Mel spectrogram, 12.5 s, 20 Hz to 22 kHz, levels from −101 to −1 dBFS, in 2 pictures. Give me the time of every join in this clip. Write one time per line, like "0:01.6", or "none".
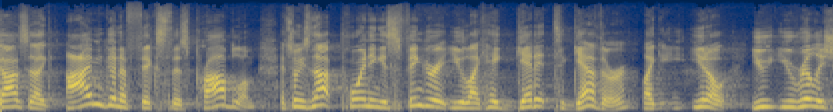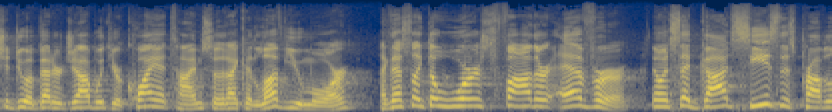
0:04.8
0:09.0
0:11.1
